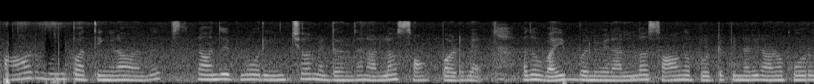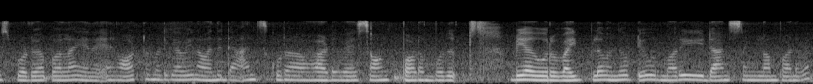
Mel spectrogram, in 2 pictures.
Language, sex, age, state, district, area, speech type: Tamil, female, 18-30, Tamil Nadu, Sivaganga, rural, spontaneous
